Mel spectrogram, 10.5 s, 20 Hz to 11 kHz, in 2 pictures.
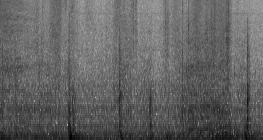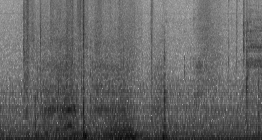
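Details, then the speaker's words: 2013 Toyota Avalon after replacing the mid steering shaft, parked in the driveway: turning the wheel fully right and releasing gives single dull clunks from the steering column. The owner suspects the upper column coupler; cause unclear. "so when I go all the way to the right and then release I can feel just a little bit of a clunk and there's still that noise that may be up in this top part of the of the steering column"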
